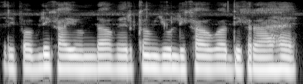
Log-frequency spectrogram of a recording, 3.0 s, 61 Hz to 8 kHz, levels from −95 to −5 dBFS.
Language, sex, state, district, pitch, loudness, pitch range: Hindi, male, Jharkhand, Palamu, 150 Hz, -14 LUFS, 150-155 Hz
